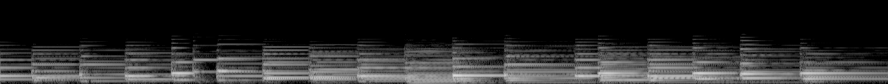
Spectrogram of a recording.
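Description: A piano plays an original John Dowland piece in a steady, moderate rhythm, with struck chords and a bass line over about nine seconds, each note decaying cleanly, close and alone with no talking.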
